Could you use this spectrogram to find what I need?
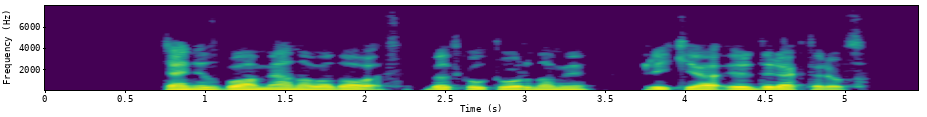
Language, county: Lithuanian, Kaunas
